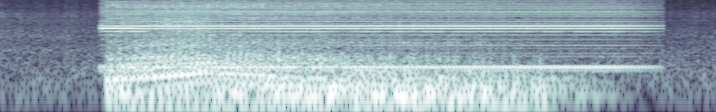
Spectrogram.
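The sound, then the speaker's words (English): A car engine roars loudly for about three seconds, kicking in abruptly and holding a strong, steady growl before cutting off. No one speaks. “We all turned to see it right back where we left it, revving its engine.”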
